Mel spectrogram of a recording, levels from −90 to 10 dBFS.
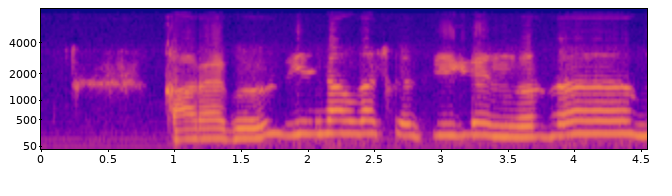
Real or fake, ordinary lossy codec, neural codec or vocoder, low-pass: real; none; none; 7.2 kHz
